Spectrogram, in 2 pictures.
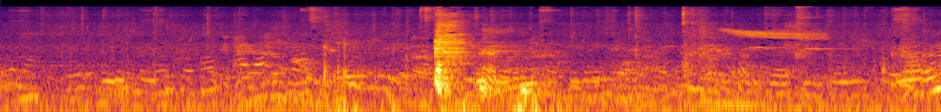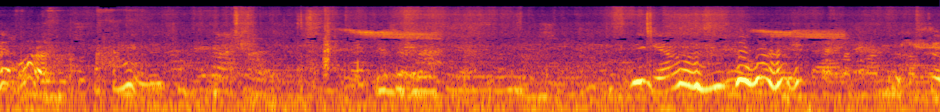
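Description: A young woman talks quietly nearby.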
